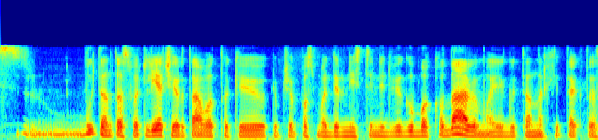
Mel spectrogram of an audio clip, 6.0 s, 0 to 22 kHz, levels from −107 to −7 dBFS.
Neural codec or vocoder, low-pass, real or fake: none; 5.4 kHz; real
